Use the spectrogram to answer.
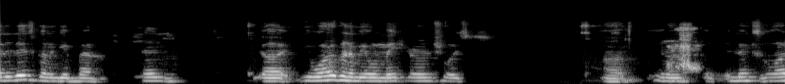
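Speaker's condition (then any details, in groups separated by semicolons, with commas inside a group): Quadriplegic cerebral palsy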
